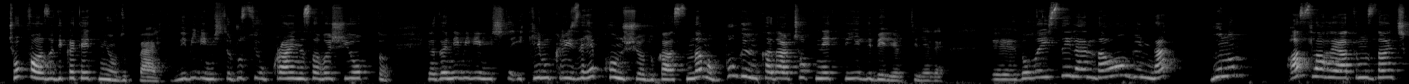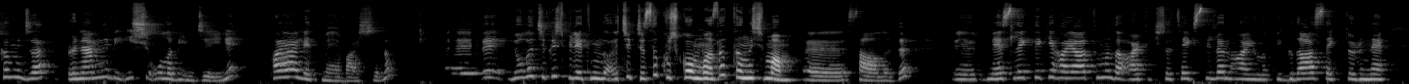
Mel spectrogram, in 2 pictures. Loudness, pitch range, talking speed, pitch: -31 LUFS, 240-310 Hz, 140 wpm, 275 Hz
